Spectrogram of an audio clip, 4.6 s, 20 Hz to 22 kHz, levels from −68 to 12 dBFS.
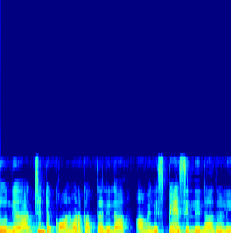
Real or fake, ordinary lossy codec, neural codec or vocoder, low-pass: real; none; none; 7.2 kHz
